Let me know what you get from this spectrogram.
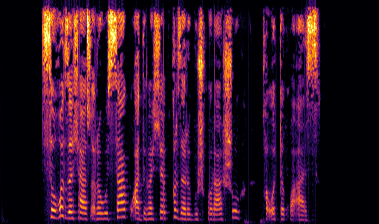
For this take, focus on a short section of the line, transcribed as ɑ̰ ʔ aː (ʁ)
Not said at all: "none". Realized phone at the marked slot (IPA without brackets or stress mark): z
